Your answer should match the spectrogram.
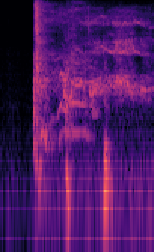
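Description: A loud dog fart bursts in abruptly and drags on for well over a second, raspy and squeaky in tone, with a couple of low sputtering pulses partway through.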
